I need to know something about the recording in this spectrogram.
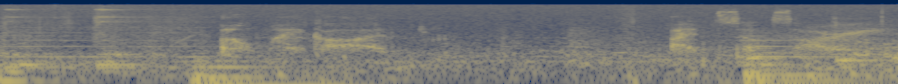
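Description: Hushed, quiet talking between two people over background music with a low bass line.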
